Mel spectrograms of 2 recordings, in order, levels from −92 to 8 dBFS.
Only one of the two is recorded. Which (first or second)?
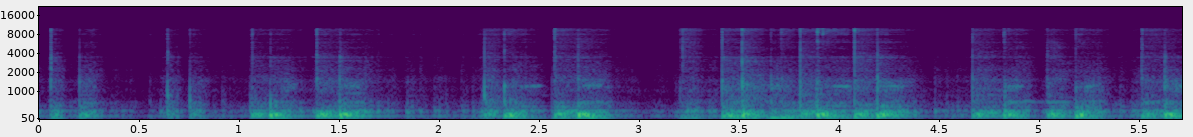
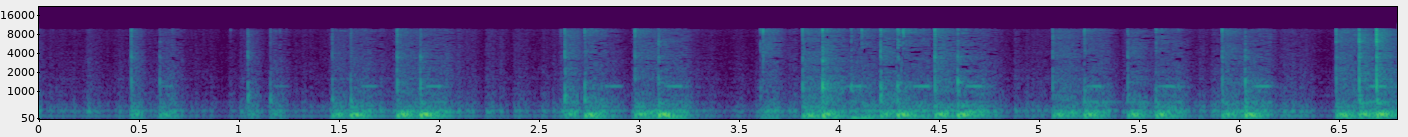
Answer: second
